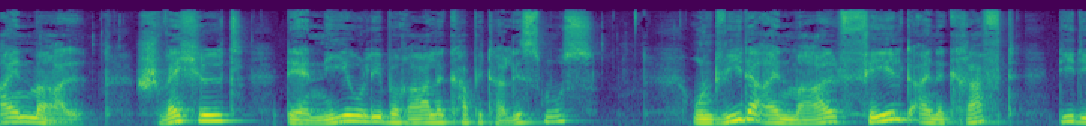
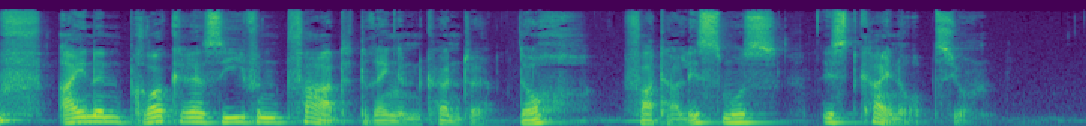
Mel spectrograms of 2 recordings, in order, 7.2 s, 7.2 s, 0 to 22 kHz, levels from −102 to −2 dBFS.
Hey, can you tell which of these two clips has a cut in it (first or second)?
second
